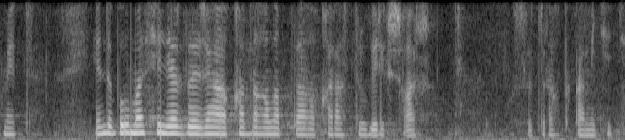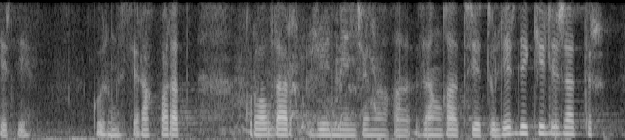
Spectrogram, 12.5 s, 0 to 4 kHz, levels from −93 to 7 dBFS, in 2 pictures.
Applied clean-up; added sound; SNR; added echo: none; Zipper (clothing); 18 dB; none.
